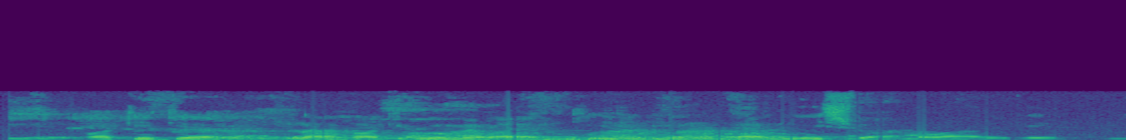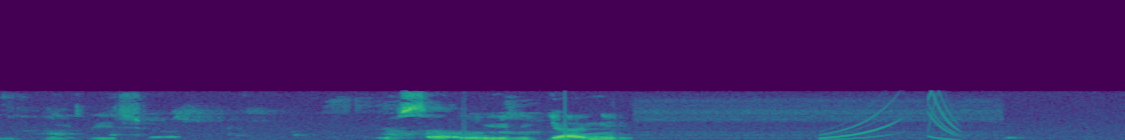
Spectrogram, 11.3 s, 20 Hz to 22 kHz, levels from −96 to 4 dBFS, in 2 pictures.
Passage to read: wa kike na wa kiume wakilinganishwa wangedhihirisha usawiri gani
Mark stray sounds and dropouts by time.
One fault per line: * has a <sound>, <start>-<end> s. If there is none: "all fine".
* has a chirp, 9.7-10.5 s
